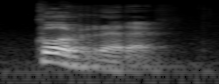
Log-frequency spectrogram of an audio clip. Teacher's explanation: The accent, the stress is on the co.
